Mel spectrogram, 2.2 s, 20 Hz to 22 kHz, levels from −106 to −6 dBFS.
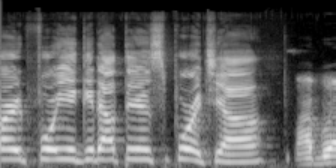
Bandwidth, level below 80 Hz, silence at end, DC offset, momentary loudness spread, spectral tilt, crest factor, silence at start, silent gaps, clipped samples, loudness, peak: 15 kHz; -68 dBFS; 0 s; under 0.1%; 7 LU; -2.5 dB/octave; 16 dB; 0 s; none; under 0.1%; -21 LUFS; -4 dBFS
